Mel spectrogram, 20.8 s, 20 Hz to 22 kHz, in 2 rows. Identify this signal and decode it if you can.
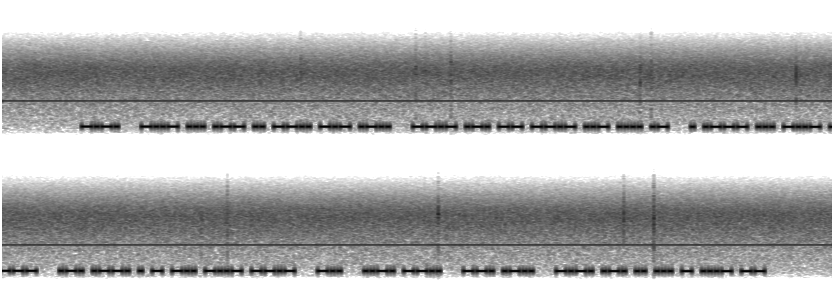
Morse code, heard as a keyed tone, machine-sent, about 29 wpm, 460 Hz, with static crashes and a steady whistle near 1220 Hz. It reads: C XSWIZKL QRMQUHA EJSXO RPETDXQ D FZ GL CRISTVM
